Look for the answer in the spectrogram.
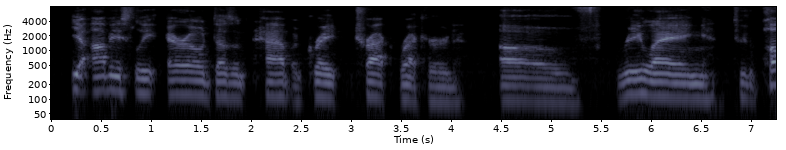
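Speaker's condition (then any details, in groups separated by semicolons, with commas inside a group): No condition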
